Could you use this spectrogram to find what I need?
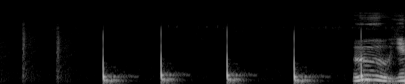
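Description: An axe chops into a tree with dull thuds.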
